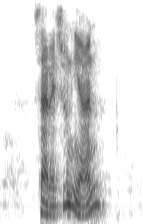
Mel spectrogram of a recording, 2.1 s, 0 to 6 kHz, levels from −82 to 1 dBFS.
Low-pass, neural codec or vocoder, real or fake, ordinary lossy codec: 5.4 kHz; none; real; Opus, 24 kbps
